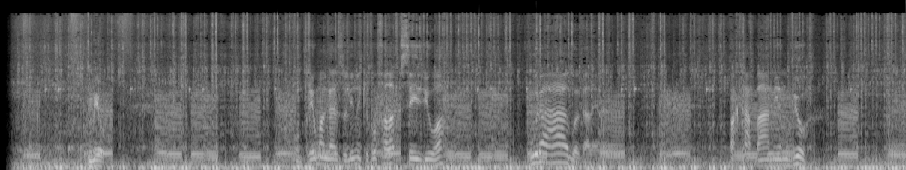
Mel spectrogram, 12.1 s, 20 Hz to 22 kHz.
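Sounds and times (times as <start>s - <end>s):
car engine idling: 0.1s - 12.0s.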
